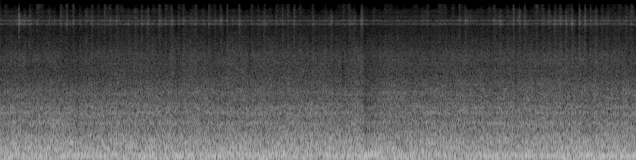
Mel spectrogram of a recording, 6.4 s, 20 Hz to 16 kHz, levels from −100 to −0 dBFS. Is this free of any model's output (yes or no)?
no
